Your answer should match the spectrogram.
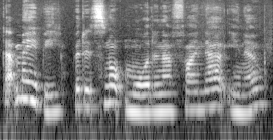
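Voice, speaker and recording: A woman voicing a sharp-tongued goblin mother in a storybook, nagging and insistent. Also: medium pitch, normal speed, a little hiss or hum, lightly acted.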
